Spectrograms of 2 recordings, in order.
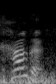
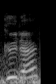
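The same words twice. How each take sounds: First: It is said with a Dutch pronunciation. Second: It is said with an English pronunciation. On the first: This is how locals say it. The speaker calls it right. "it's Gouda" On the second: This is how English speakers say it. The speaker calls it wrong. "which is Gouda to the English. We don't pronounce it like that"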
